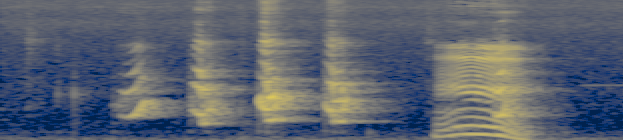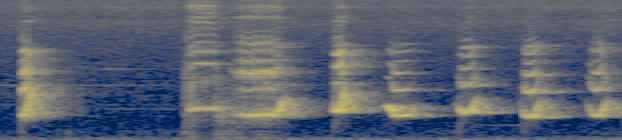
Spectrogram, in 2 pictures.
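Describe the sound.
A turkey call mimics a wild turkey, giving a run of sharp, nasal yelps with a loud, rolling gobble in the middle, followed by more yelps.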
